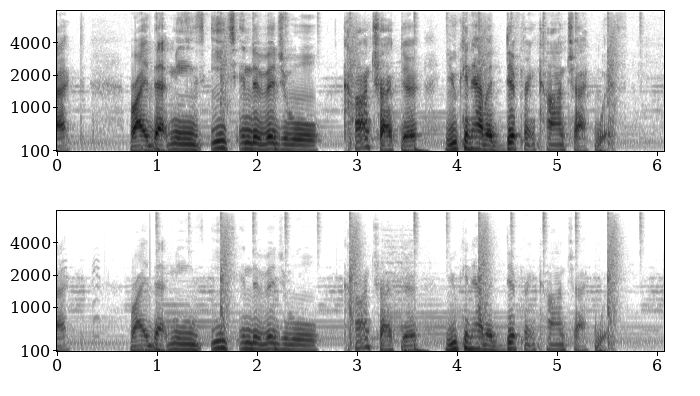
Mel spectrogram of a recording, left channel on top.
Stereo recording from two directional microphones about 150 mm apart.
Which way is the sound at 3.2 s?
30° left (ahead or behind).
